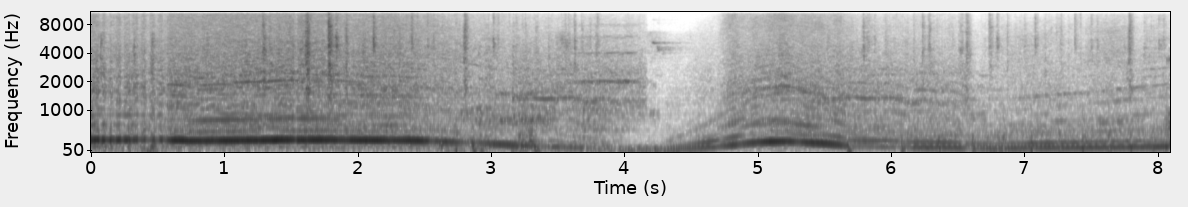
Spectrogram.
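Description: A race car engine in a racing simulator game roars and shifts pitch, dipping low then swooping back up through gear changes, with tire squeal and skidding, loud and close with no talk over it.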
